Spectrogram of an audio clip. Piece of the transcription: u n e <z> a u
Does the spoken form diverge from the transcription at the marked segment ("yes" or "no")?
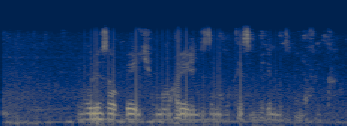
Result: no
